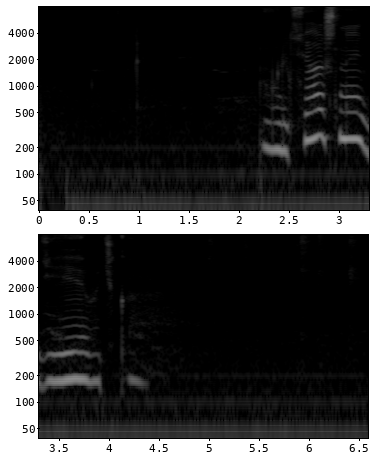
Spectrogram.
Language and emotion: Russian, sad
